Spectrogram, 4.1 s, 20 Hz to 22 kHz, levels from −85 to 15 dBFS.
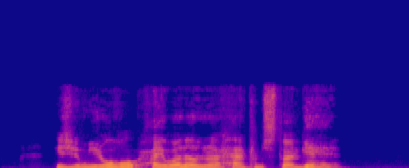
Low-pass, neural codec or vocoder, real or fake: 10.8 kHz; codec, 24 kHz, 1 kbps, SNAC; fake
